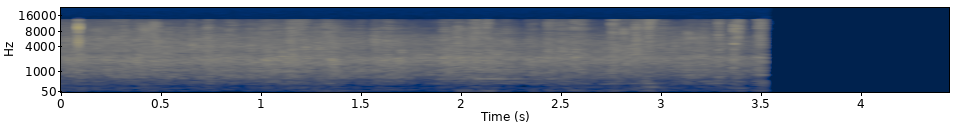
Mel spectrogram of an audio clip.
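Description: Audience applauding faintly, a steady patter of clapping that cuts off suddenly about three and a half seconds in.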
